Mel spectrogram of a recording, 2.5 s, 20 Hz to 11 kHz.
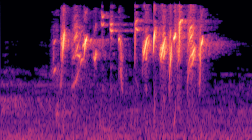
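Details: European goldfinch, 2018: one quick phrase of bright, tumbling twitters and liquid chirps lasting under two seconds, in quiet surroundings.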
